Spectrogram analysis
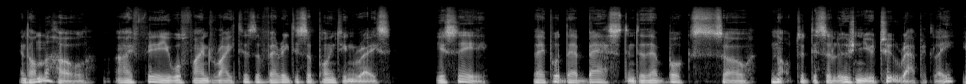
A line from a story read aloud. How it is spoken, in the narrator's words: he said coldly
